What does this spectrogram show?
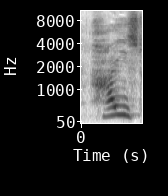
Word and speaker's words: heist: ध्यान दीजिएगा, ये जो शब्द है ई आई, इसका उच्चारण ई ना होके हाइस्ट हो जाएगा, हेइस्ट हो जाएगा, सॉरी हेइस्ट हो जाएगा, जिसका मतलब होता है चोरी, डकैती, रॉबरी।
